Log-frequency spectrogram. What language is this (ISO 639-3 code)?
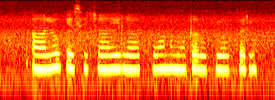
mag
